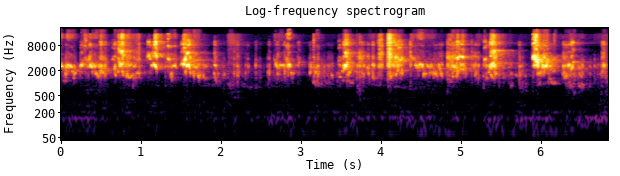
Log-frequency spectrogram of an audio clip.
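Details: Budgerigars kept as pets, called happy, produce lively overlapping squawking chatter with sharp chirped peaks repeating every second or so.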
